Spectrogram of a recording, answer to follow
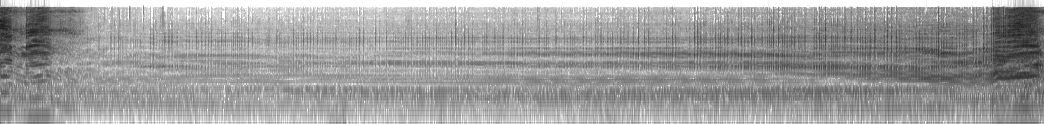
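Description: Two-stroke petrol engine of a large-scale RC car revving hard at the start, then running at a steady pitch as the car moves off, slowly growing louder toward the end.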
